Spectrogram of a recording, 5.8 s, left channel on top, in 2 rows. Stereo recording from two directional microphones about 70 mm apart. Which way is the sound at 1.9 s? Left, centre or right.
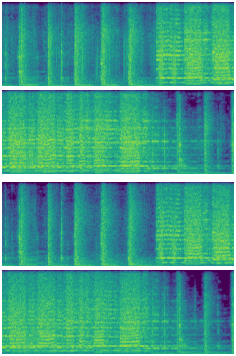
Left.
